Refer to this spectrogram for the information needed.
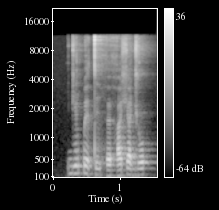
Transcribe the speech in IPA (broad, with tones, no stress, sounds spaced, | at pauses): d͡ʒ ã˦ k͡p e˦˨ t i˧ h ɛ˨ h a˨˦ ʃ a˦ d͡ʒ o˦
